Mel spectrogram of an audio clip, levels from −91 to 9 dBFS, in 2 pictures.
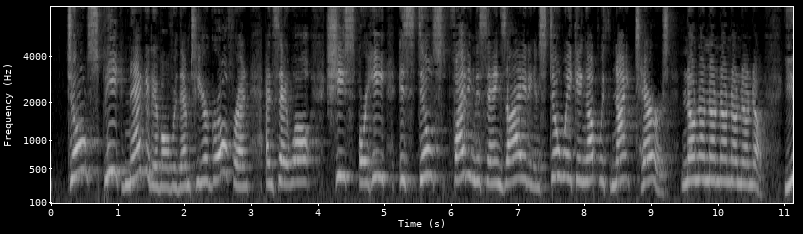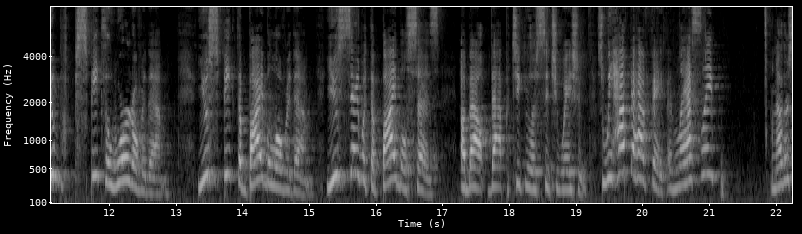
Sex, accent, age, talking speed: female, American, 50-69, 175 wpm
